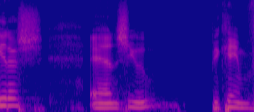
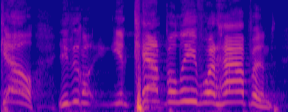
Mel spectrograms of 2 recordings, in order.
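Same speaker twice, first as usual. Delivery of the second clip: thrilled, very high and very loud excited burst; 9 semitones higher, 8 dB louder than usual. Speaker retelling Daryl's phone call to him, imitating Daryl's excitement. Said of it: "He's all excited".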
